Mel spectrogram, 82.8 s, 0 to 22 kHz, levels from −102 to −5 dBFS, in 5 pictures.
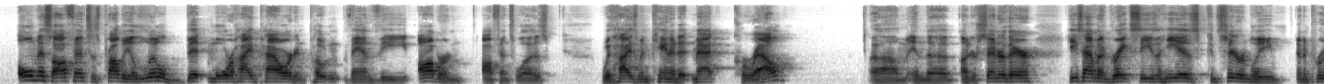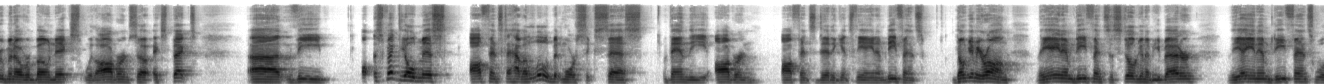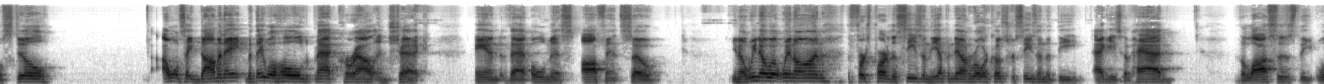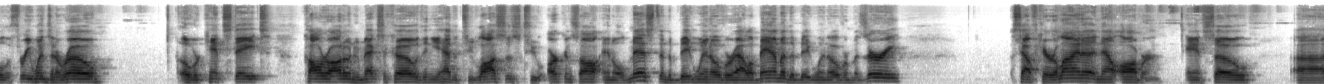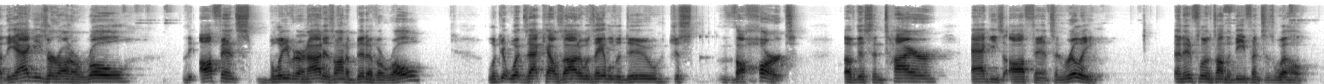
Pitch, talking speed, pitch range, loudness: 130 Hz, 160 wpm, 115-140 Hz, -17 LUFS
